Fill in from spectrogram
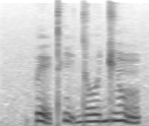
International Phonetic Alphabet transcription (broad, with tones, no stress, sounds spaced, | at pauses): p ḛ˦˨ ɪ̯ tʰ ḭ˦˨ d o˦ ʊ̯ d͡ʑ ũ˦˨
